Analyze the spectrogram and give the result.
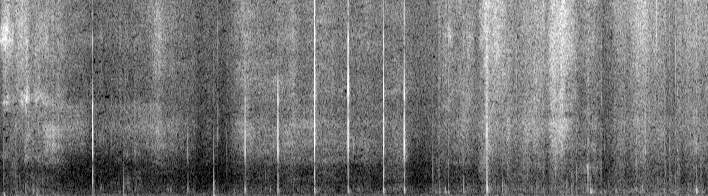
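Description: A wooden pointer scratches and taps across a large black pebbled-leather purse covered in domed metal studs, soft and hollow and lying flat, while the other hand steadies the bag. A quiet, bright scratching hiss runs underneath a series of short, sharp ticks and clicks as the pointer strikes the studs, each dying away almost instantly.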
